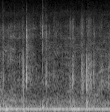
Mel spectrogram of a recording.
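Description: Outdoor football match ambience: a steady low hum under scattered distant voices, with a few short, sharp knocks.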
